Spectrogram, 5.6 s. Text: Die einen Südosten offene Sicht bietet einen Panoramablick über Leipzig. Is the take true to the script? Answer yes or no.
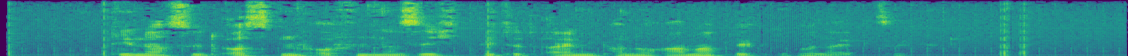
no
